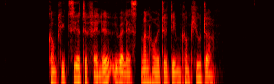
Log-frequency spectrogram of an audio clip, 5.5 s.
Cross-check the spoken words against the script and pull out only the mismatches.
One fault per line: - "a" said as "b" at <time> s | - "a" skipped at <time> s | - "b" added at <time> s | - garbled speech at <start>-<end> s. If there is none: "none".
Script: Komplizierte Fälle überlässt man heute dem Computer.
none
